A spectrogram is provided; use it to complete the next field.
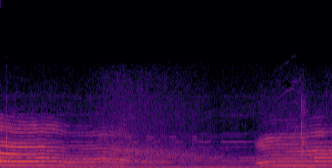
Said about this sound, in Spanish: Pero como cualquier niño, Perseo lloraba cuando tenía hambre o se sentía incómodo.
